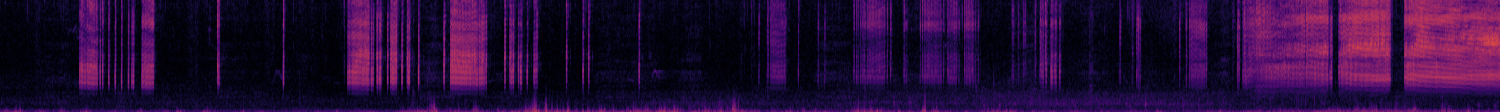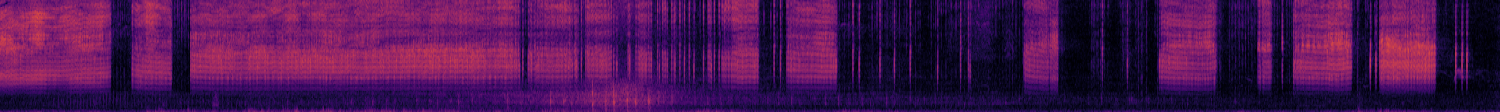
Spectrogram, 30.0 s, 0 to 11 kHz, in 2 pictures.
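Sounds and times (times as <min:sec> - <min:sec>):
cicadas buzzing: 0:00.7 - 0:30.0
low insect buzz: 0:11.8 - 0:23.5.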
